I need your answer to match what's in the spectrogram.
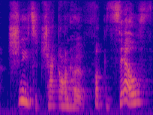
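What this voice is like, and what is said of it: Poor imitation of another's accent. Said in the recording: “That wasn't a good accent.”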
